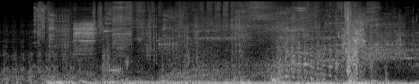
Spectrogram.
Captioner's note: machine whirring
